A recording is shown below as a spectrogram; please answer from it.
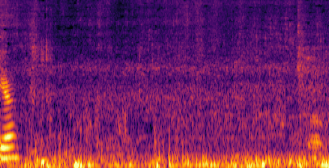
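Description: Uneven low rumble of wind buffeting the phone's microphone.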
